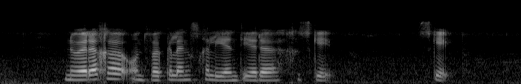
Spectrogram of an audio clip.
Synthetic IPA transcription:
nuəɾəχəʔɔ̰ntvəkələŋsχəliəntɦiədəχə | skɛp

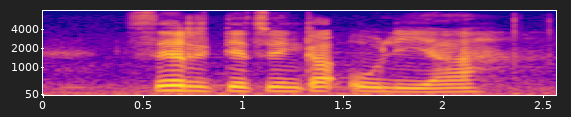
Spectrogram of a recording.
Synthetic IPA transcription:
sɪritʼet͡sʼweŋ̩kʼaʔʊlija

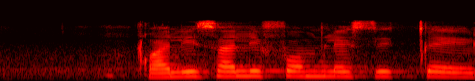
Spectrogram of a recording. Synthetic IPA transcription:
ɡ͡ǀʱwalisalifom̩lesiǀɛː

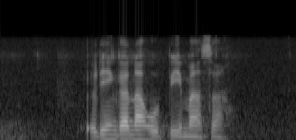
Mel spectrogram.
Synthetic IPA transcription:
ɺiŋɡanaɦupʼimasa

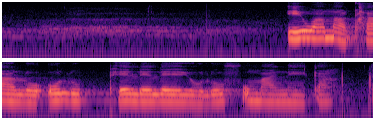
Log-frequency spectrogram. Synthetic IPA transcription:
iwamaǃʰalɔʔolupʰɛlɛlɛjɔlofumanɛːkʼa

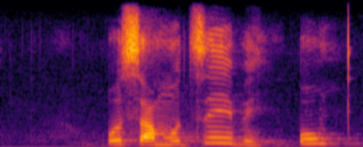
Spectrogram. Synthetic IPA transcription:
ʊsamʊt͡sʼɪbɪ | ʊ

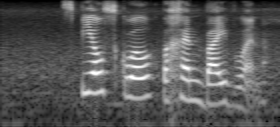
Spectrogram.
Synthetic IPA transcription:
spiəlˠskuəlˠb̥əχənbəjvuən

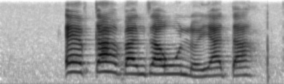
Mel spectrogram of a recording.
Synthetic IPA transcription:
ɛkʼaβand͡zʼawulɔjatʼa

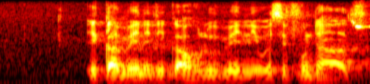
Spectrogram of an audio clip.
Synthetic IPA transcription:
iɡ̥ʱamenilik̬ahulumeniwesifundʱaːzɔ

